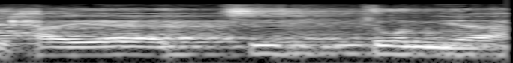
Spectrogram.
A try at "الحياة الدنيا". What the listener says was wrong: الحياة هكا تافهة شوية همس، الحياة الدنيا دال ما فيها شمس، الدنيا دودادي صافية، مش تنيا تنيا لا الدنيا،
